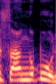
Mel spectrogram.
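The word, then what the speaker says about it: Tsangpo: English में नाम है tasangpo ठीक है इसको वैसे तो कहते हैं संगपुर लेकिन जो इसका टी होता है ये साइलेंट होता है तो इसकी मीनिंग इस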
